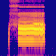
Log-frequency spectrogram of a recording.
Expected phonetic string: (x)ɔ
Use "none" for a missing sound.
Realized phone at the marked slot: x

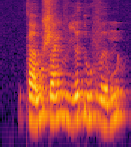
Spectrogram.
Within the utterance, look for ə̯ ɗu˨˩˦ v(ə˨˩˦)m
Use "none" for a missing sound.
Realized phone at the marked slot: ə˨˩˦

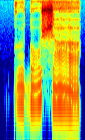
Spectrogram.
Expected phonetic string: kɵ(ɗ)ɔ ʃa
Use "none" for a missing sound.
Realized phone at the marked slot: ɗ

